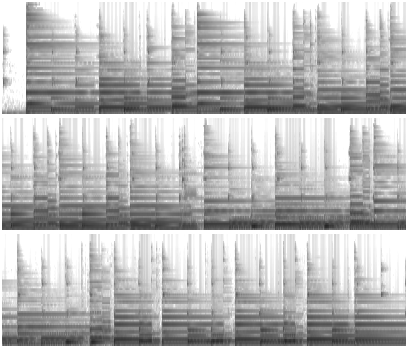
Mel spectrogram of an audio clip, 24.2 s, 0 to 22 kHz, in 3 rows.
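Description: Solo fingerstyle guitar plays the Game of Thrones theme verse at a slowed 75% tempo, evenly spaced plucked notes ringing over sustained bass, close and clean, with no speech.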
